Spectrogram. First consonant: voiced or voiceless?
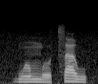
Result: voiced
